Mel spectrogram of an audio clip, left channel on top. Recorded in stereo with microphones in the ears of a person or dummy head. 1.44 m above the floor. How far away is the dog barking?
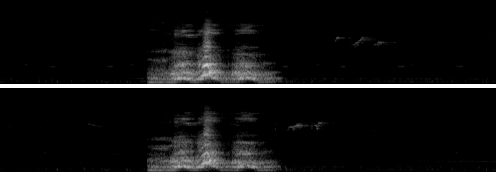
About 1.2 m.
